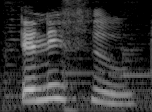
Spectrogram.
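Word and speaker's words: テニス: It's tennisu.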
